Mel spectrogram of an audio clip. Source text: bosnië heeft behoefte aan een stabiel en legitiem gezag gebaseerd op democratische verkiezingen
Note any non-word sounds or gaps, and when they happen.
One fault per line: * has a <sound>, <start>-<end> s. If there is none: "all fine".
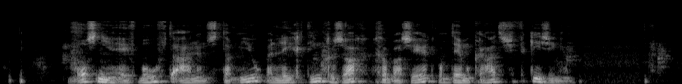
all fine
